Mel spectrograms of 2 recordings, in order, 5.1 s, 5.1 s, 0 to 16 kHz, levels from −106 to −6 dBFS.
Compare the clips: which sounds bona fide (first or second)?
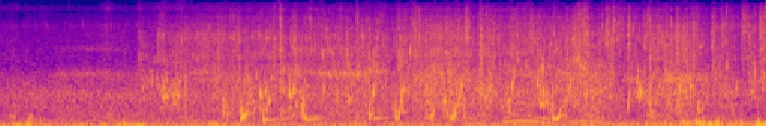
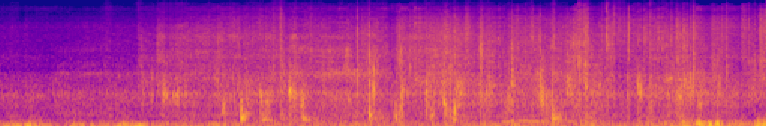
first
